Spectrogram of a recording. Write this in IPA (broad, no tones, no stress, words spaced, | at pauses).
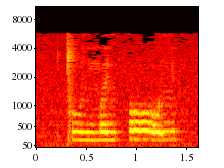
ǀulʲməlʲ holʲ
